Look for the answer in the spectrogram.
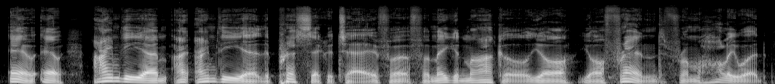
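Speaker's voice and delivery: stammering British press secretary; British accent. Acted. Press secretary for Meghan Markle introduces herself, British accent. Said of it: "had a British accent".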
